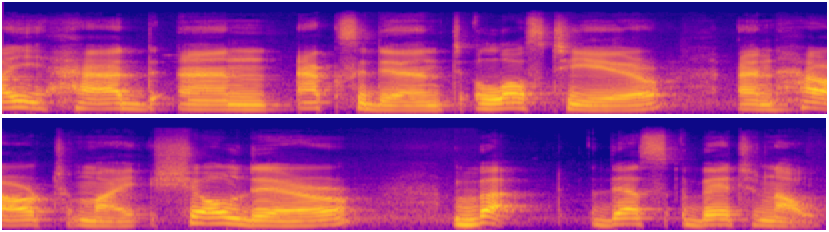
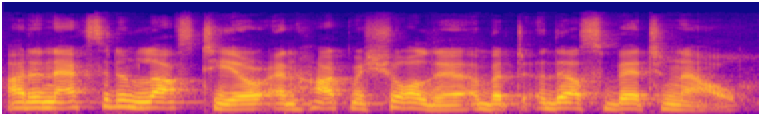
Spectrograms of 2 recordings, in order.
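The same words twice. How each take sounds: First: The sentence is spoken at a normal pace. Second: The sentence is spoken at a faster pace. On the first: "আমি আবারও বলি" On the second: "এবার একটু দ্রুত গতিতে বলবো"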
